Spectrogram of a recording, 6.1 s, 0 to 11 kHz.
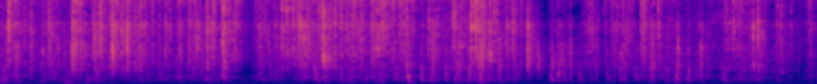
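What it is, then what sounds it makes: Projector with loose broken lamp glass inside. An Optoma HD70 projector, full of quartz shards from its exploded lamp, is shaken over a cardboard box. Dense, bright rattling and clinking comes from the loose glass pieces inside the housing, and shards and a piece of the ignition coil fall out into the box.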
